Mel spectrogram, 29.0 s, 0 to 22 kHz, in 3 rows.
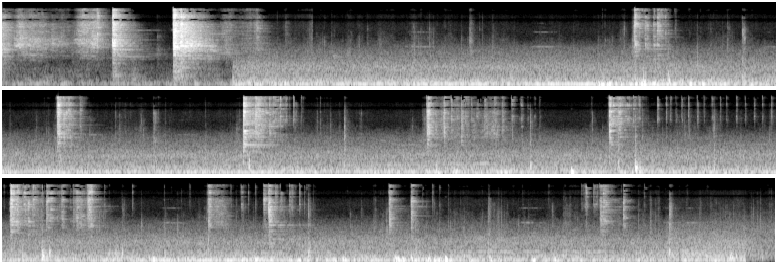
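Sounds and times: blade scraping along blade: 0.0s - 3.4s
steel blades clinking: 0.0s - 3.4s, 7.9s - 8.5s, 10.3s - 10.9s, 12.6s - 13.5s, 15.0s - 16.3s, 17.2s - 20.9s, 21.8s - 23.3s, 24.1s - 24.8s, 26.4s - 27.6s.

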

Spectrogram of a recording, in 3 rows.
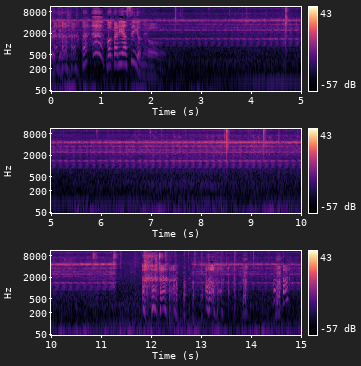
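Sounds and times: pot lid buzzing from steam: 0.0s - 15.0s
sharp clicks: 2.4s - 11.5s.

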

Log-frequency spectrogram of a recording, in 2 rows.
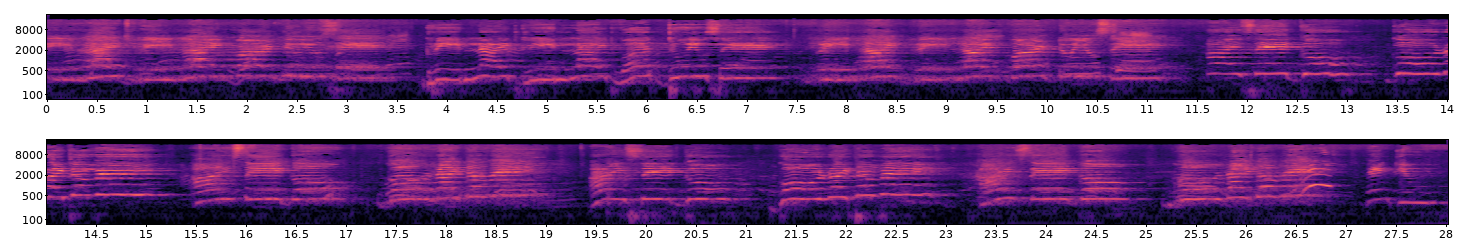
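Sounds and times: young children singing: 0.0s - 3.8s, 7.3s - 13.4s, 15.4s - 27.0s
woman singing into a microphone: 3.7s - 7.4s, 11.6s - 15.6s, 19.4s - 23.1s.

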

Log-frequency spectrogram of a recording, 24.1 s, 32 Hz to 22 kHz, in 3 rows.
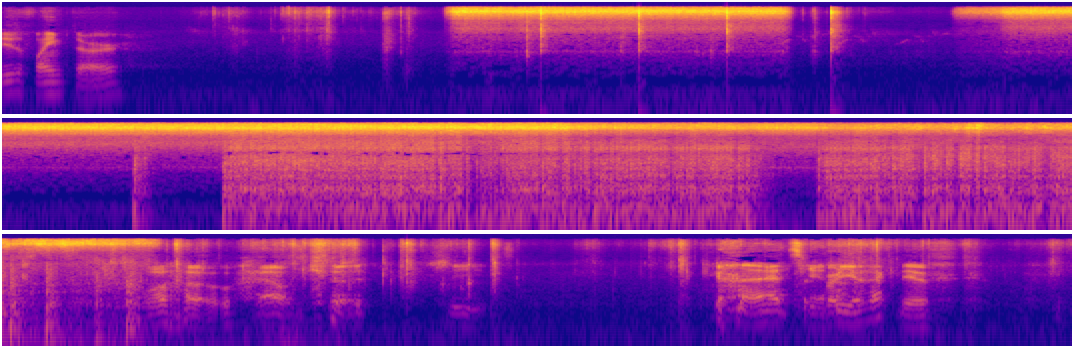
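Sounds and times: aerosol spray can hissing: 3.3s - 6.0s, 7.2s - 17.2s
loud rushing flame: 7.2s - 17.3s.

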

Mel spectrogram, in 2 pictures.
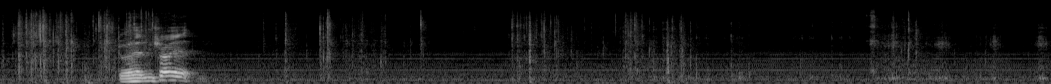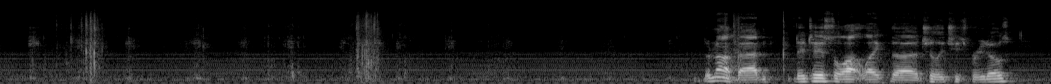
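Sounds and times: foil chip bag crinkling: 0.0s - 16.8s
chewing and crunching chips: 0.0s - 19.2s
faint steady hum: 0.0s - 21.0s.

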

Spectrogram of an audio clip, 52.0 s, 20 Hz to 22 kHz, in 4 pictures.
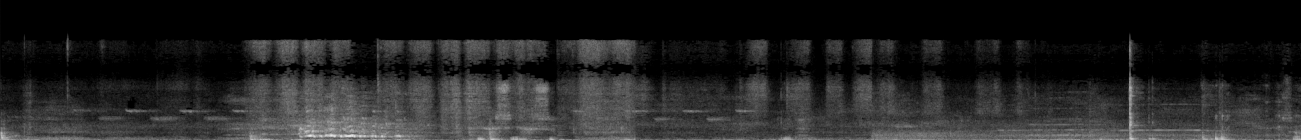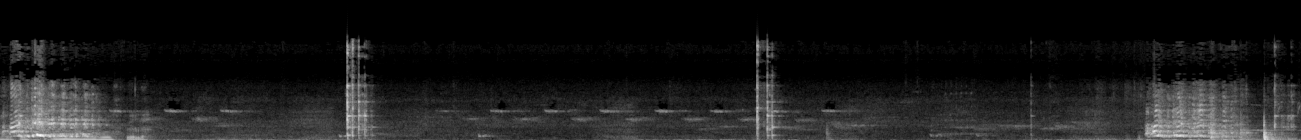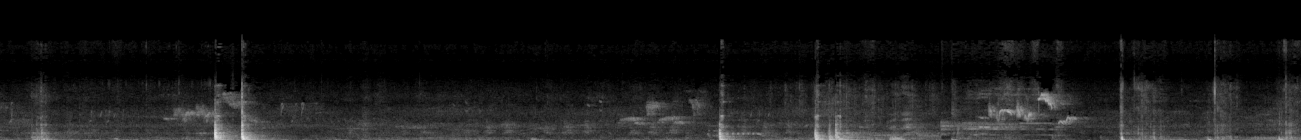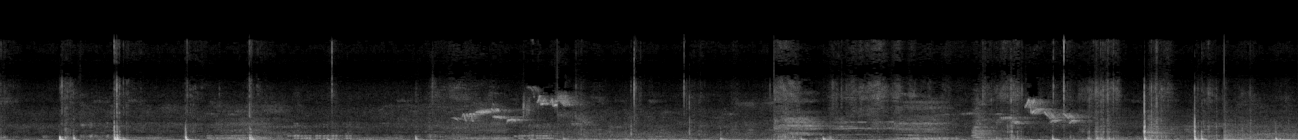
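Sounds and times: turkey gobbling: 2.6s - 4.2s, 12.9s - 14.2s, 24.4s - 25.6s.

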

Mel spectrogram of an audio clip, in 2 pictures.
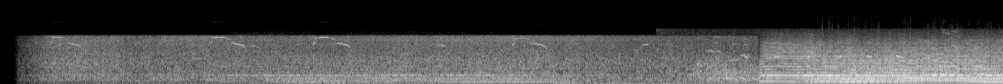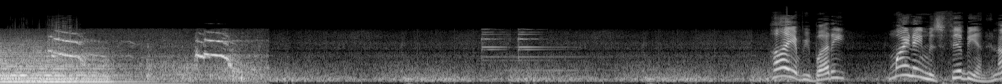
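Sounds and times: sea waves washing: 0.2s - 20.0s
seagull cries: 2.1s - 3.7s, 12.0s - 12.6s
low sustained music tones: 2.3s - 6.1s.

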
